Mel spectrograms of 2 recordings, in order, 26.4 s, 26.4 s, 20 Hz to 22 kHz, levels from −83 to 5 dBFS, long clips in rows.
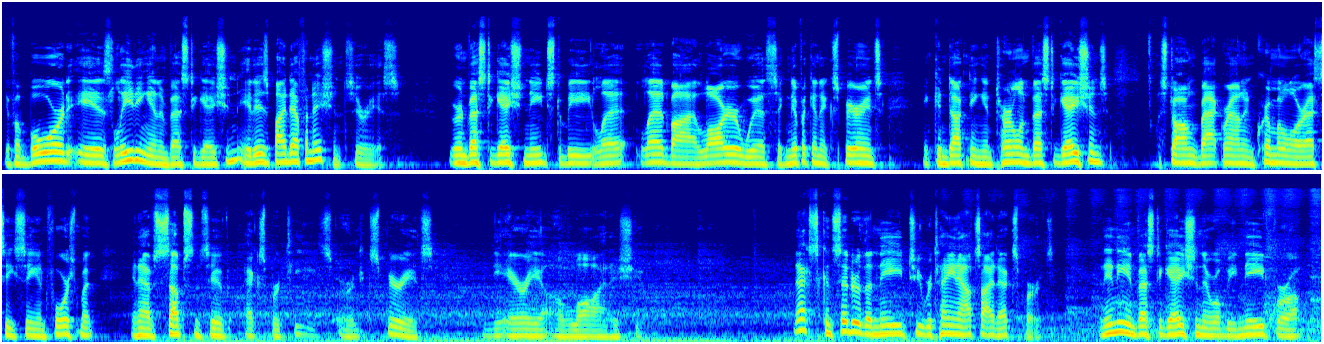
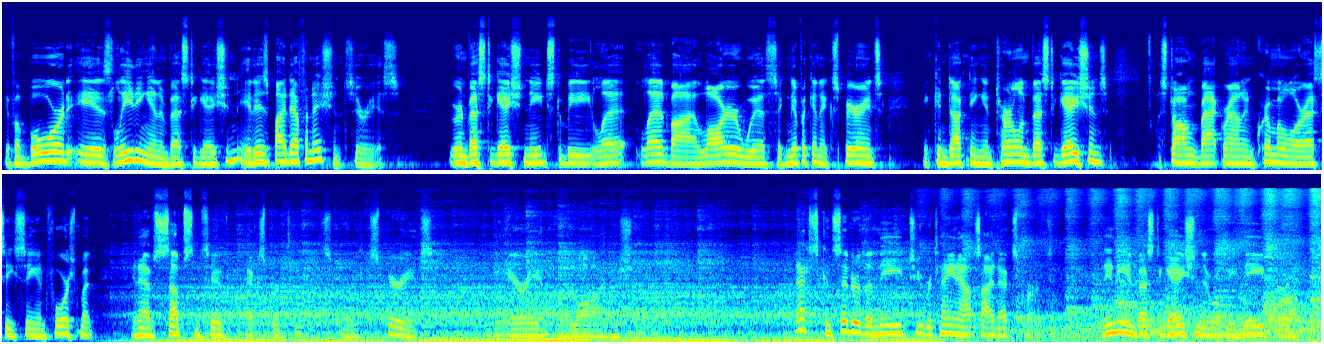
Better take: first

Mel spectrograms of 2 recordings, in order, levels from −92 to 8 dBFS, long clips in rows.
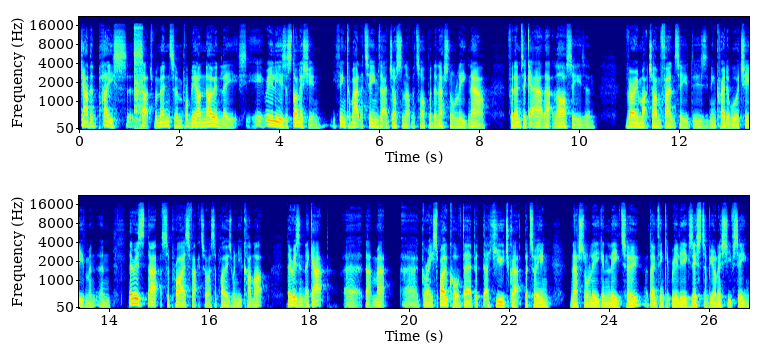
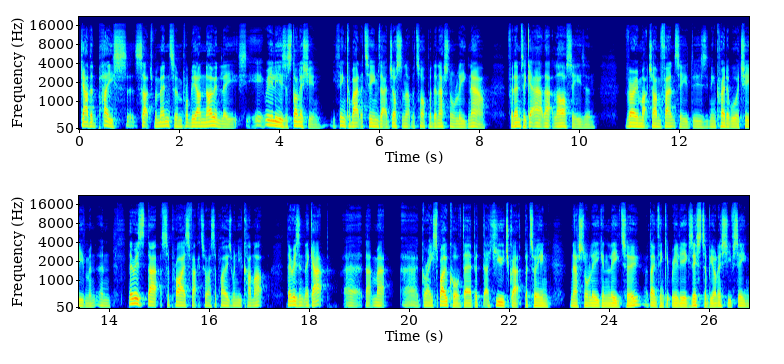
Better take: second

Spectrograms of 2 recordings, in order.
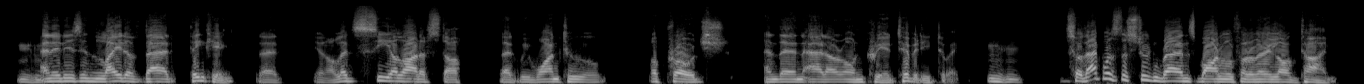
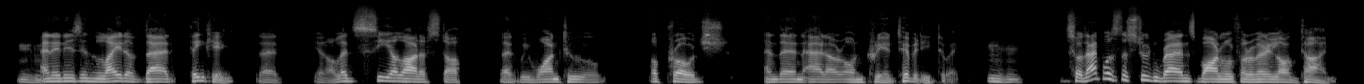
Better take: second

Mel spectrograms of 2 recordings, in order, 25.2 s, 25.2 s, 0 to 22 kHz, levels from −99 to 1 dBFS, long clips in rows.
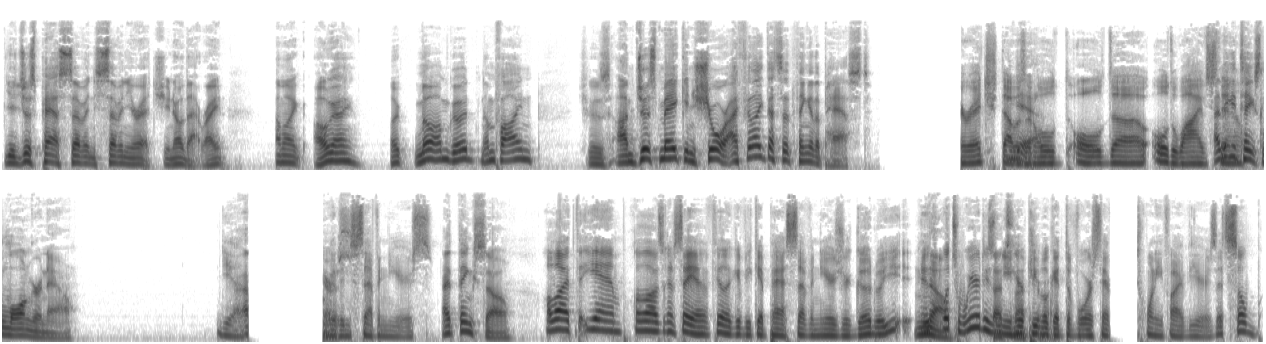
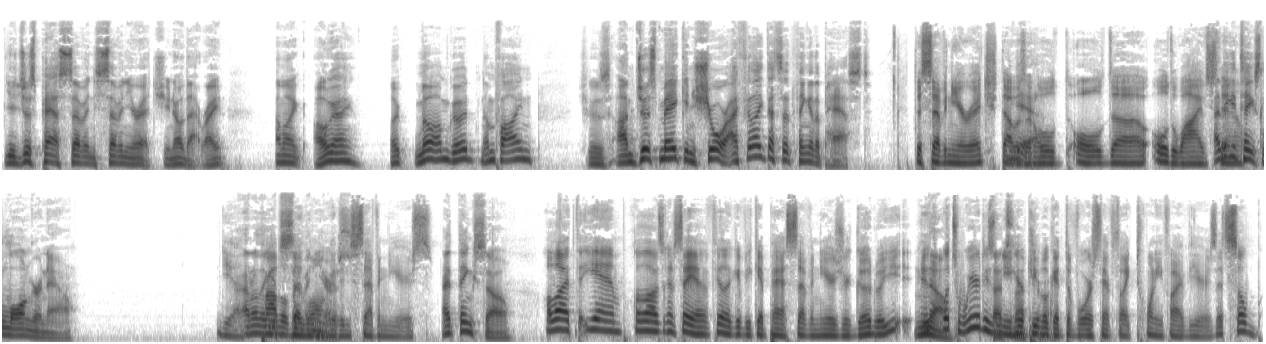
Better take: second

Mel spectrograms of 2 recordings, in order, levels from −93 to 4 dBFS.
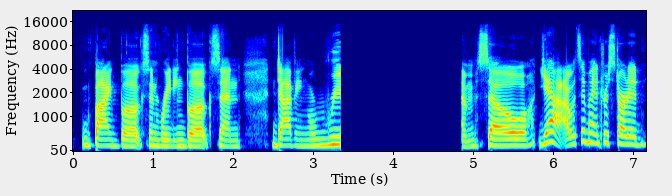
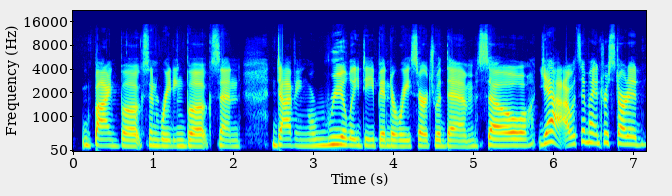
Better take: second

